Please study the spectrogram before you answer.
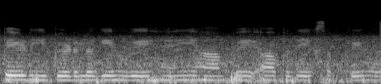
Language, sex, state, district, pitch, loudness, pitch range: Hindi, female, Haryana, Charkhi Dadri, 195 Hz, -16 LUFS, 195-200 Hz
